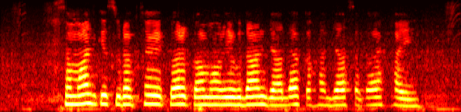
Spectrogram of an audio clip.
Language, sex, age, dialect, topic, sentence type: Magahi, female, 25-30, Western, banking, statement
